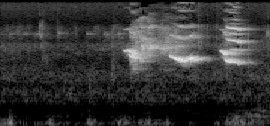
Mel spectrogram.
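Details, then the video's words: Oriental magpie-robin, black-and-white bird, giving a short burst of sweet whistled notes, a long slurred descending whistle followed by a brighter rising phrase, after a quiet start with soft low rumbling. "kicauan burung hitam putih(kacer)"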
